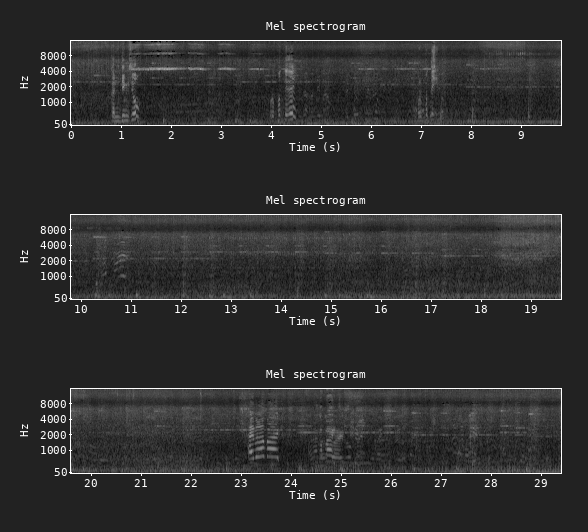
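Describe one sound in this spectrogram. A vehicle engine rumbles steadily nearby.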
